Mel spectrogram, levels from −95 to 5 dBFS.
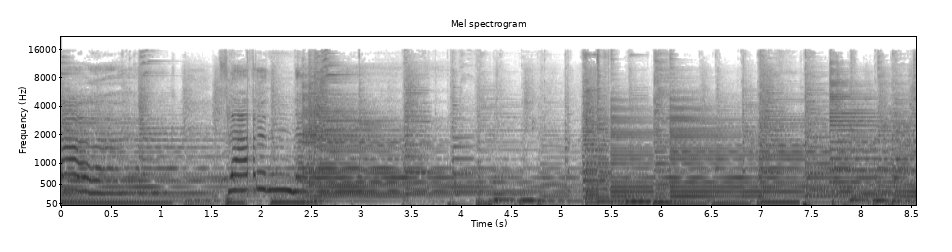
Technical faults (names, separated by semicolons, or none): chunks out of order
